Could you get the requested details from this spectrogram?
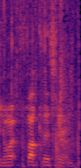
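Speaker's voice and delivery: normal talking voice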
